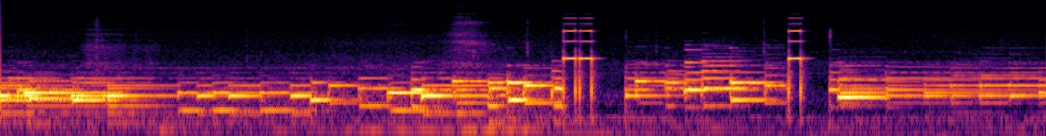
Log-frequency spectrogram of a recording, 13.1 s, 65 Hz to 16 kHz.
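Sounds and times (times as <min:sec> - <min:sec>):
music from cassette player: 0:06.3 - 0:08.4, 0:09.1 - 0:10.7.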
